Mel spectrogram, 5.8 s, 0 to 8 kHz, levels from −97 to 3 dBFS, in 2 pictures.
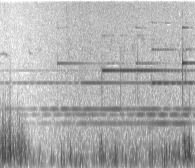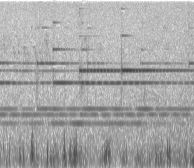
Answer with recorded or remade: recorded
